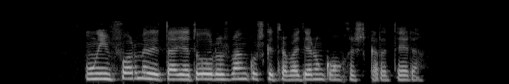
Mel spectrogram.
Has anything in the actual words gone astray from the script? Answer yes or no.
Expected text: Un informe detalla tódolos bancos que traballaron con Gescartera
no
